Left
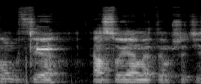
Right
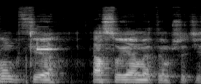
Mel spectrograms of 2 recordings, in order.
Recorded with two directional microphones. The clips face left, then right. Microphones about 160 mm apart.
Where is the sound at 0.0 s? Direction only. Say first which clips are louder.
Right 5 dB; 15° right (ahead or behind).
